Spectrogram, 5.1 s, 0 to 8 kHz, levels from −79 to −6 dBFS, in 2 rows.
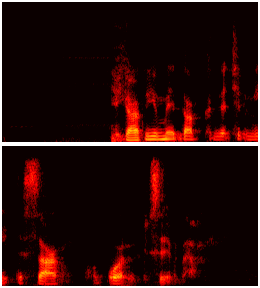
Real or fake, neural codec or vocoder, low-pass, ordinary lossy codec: fake; codec, 16 kHz in and 24 kHz out, 0.8 kbps, FocalCodec, streaming, 65536 codes; 7.2 kHz; none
